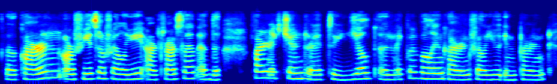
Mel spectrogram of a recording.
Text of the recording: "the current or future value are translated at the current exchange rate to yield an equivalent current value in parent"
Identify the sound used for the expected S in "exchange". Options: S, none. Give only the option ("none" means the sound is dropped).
none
